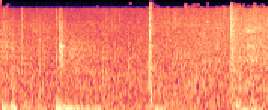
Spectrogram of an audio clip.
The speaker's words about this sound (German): Da dröhnen auch schon die ersten Kanonenschüsse und die Kugeln schlagen dicht vor dem Bug der Concorde ins Wasser ein.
